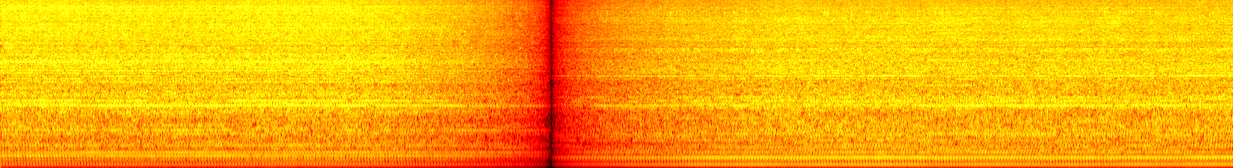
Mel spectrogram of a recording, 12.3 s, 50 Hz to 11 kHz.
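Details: Homelite GC1800A 1800-watt generator from 2008, after opening up the carburetor pilot jet, running about 10 minutes with the choke wide open: a steady, even drone with constant pitch, no hunting or surging; running normally.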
